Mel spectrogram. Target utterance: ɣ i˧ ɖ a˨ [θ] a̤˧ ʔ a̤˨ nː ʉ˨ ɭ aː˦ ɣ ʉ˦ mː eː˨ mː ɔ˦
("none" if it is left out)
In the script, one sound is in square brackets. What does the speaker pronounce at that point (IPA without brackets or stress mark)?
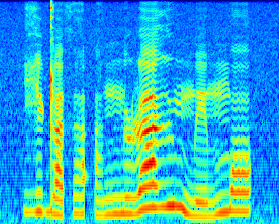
θ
